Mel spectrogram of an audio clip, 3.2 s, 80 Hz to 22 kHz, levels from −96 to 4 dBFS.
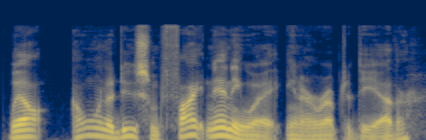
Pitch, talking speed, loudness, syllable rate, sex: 120 Hz, 190 wpm, -17 LUFS, 6.4 syllables/s, male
